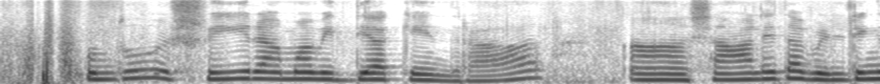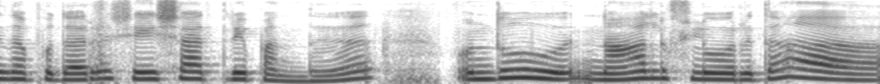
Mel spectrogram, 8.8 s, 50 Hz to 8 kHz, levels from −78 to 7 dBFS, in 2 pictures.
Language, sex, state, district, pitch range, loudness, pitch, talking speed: Tulu, female, Karnataka, Dakshina Kannada, 215-250 Hz, -19 LUFS, 230 Hz, 115 wpm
